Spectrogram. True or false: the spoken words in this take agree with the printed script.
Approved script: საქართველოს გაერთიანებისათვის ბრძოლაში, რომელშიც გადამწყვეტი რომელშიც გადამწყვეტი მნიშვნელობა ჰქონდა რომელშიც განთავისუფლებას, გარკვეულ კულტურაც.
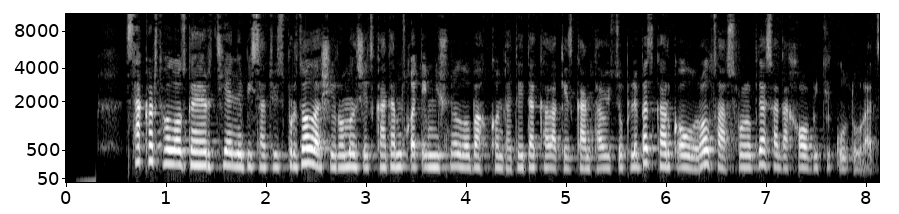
false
